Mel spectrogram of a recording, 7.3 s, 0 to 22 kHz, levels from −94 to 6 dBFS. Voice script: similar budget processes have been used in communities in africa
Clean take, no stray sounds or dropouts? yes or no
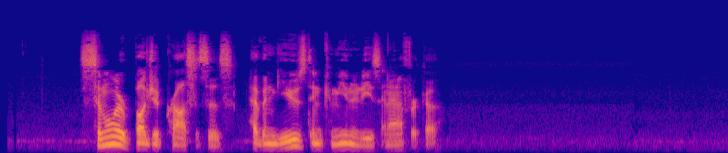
yes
